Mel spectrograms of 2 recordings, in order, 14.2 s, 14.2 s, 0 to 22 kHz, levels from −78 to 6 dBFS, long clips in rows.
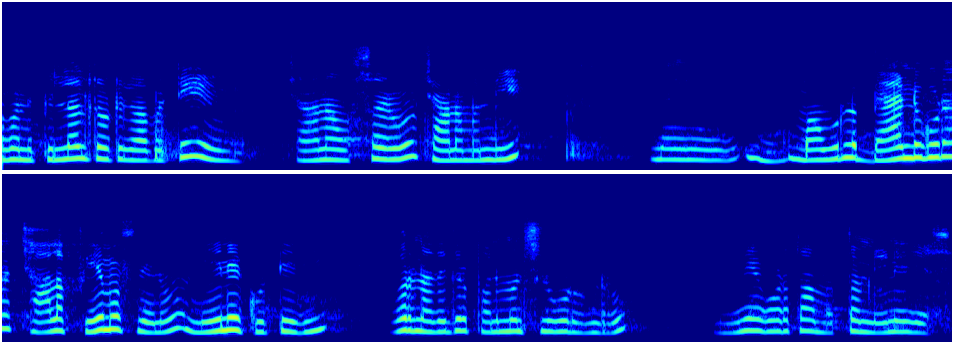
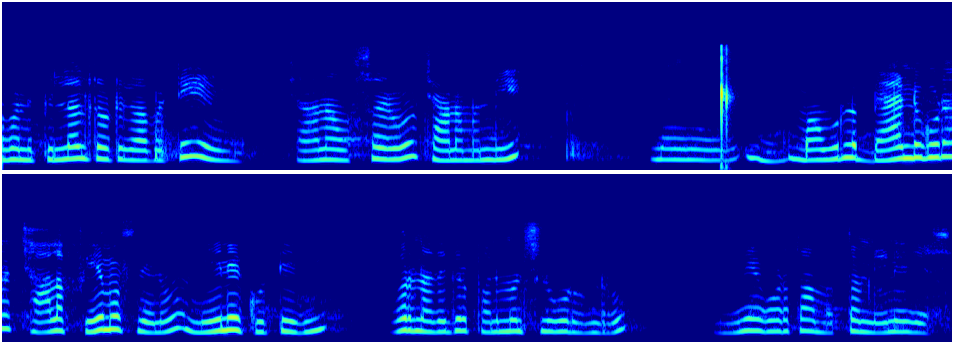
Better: first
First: none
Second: background sound (Finger snapping); 2 dB above the speech

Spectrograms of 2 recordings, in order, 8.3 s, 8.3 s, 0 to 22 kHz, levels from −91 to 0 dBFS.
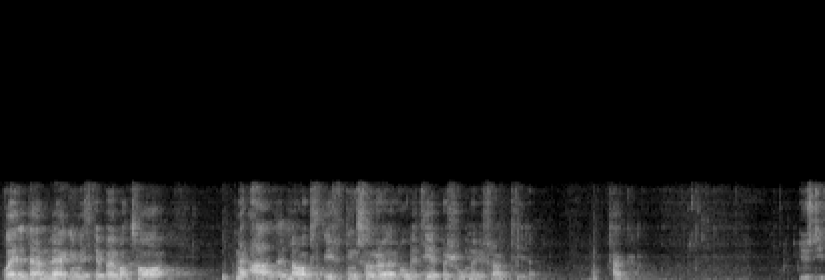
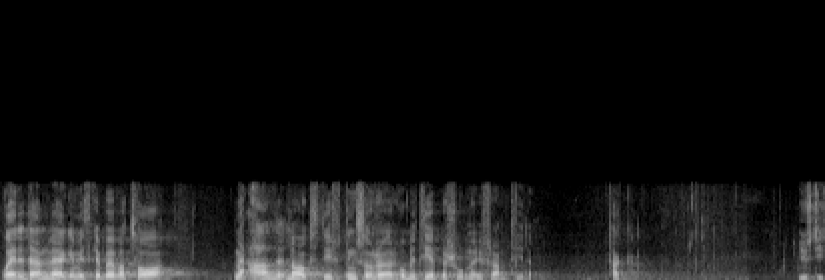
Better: second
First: background sound (Walk, footsteps); 18 dB below the speech // room echo; dies away in 0.3 s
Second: none

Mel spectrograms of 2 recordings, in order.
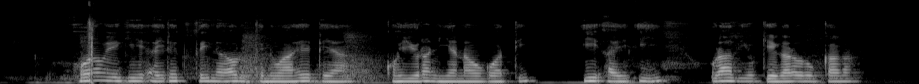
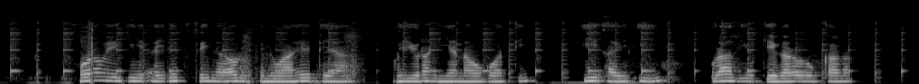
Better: first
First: none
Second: noise reduction (neural mask model RNNoise)

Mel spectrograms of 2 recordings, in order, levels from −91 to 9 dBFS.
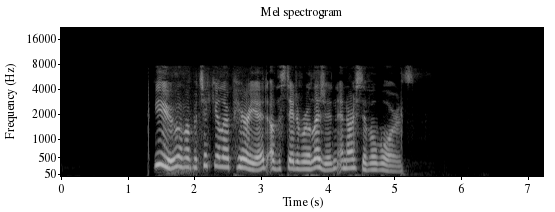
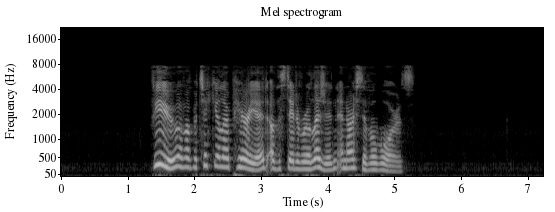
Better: second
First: noise reduction (neural mask model DeepFilterNet 3)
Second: none

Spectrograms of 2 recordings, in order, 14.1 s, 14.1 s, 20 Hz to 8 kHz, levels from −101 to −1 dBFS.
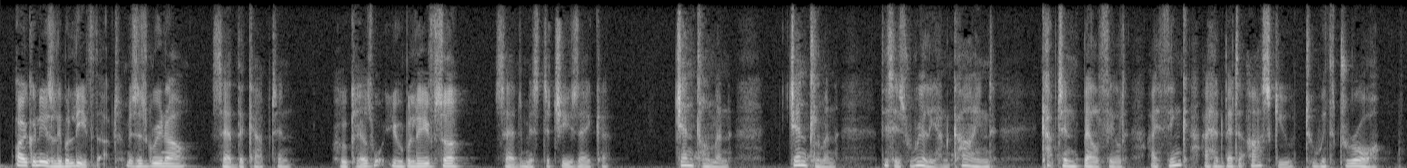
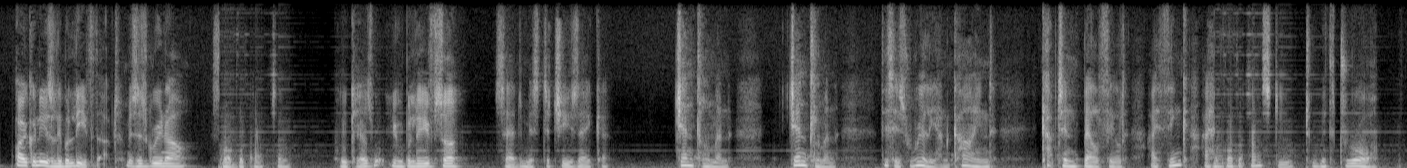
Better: first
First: none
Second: noise reduction (neural separator model SepFormer DNS4)

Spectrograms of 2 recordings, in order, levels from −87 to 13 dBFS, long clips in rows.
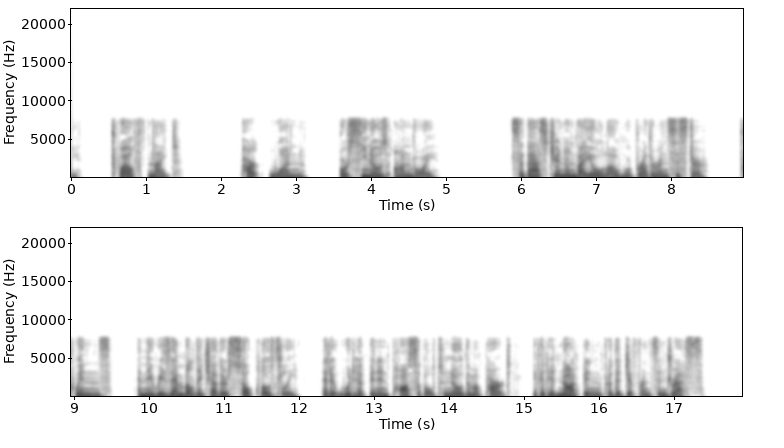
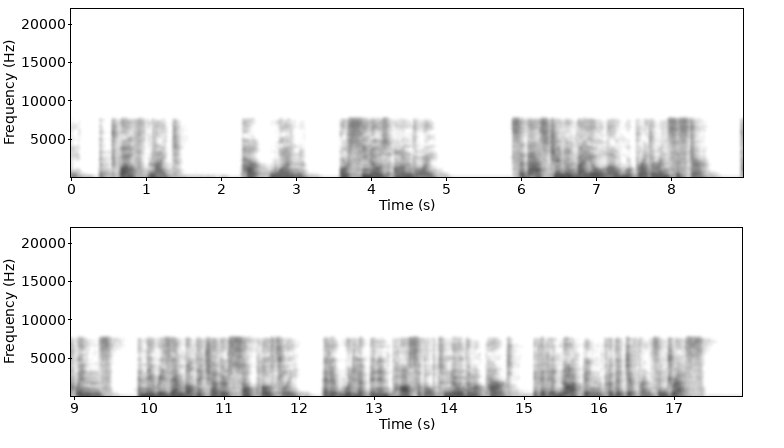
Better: first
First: none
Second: noise reduction (neural separator model SepFormer DNS4)

